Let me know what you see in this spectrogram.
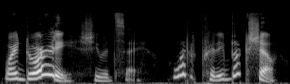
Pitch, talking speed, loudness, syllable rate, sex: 260 Hz, 205 wpm, -17 LUFS, 4.9 syllables/s, female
